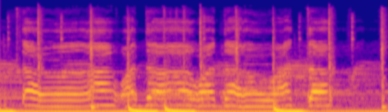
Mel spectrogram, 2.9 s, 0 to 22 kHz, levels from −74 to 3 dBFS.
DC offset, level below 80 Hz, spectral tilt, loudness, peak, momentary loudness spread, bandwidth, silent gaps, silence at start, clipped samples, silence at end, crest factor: under 0.1%; -12 dBFS; -4.5 dB/octave; -11 LUFS; 0 dBFS; 3 LU; 17 kHz; none; 0 s; under 0.1%; 0 s; 8 dB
